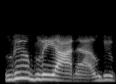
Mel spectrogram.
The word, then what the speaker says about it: Ljubljana: I need to figure out how to say it. Ljubljana. – There we go.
